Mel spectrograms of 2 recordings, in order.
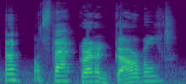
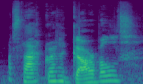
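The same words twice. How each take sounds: First: Higher-pitched attempt at Scottish slipping into American; wobbly Scottish gone American; accidental American accent. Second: Higher-pitched put-on Irish lilt; makeshift Irish accent. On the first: Player voices a game character, accent slipping from Scottish into American. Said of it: "now the American is happening". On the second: Player retries a game character's line in a makeshift Irish accent. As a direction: have a go at Irish. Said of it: "Irish will have to do".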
